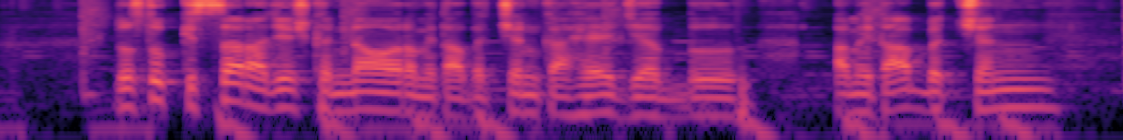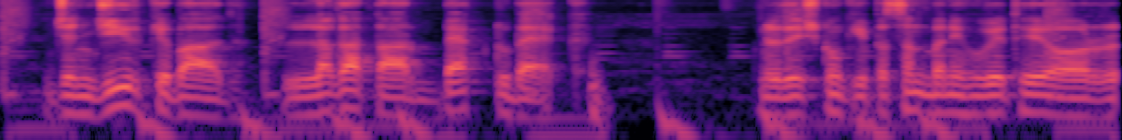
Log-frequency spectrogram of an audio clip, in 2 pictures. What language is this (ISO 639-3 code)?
hin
